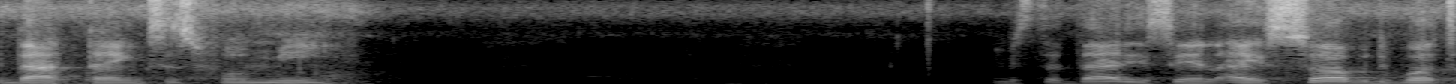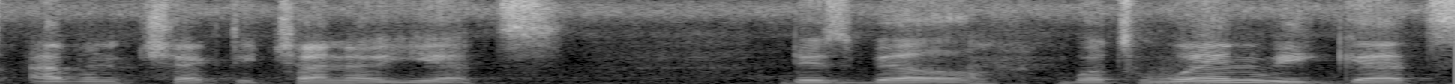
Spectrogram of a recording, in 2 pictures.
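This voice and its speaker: A man's voice: mid-range voice, slight background noise, poor audio. Nigerian man chatting on a live stream. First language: Yoruba. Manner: conversational, warm thanks to viewers, laughs easily. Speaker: livestream host. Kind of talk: casual live chat, reading viewer comments.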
